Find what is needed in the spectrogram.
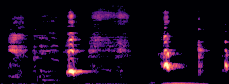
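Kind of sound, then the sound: human body sound, hiccups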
